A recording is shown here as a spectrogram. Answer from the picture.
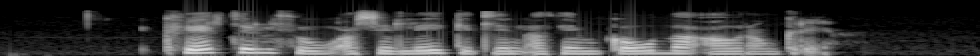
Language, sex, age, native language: Icelandic, female, 20-29, Icelandic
